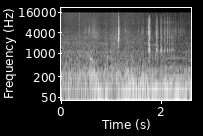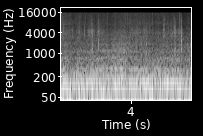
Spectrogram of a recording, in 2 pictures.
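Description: BMW 318i Sport's 2.0-litre turbocharged four-cylinder engine pulling under acceleration, heard from inside the cabin, its low note climbing steadily. A few sharp clicks sound over it about a second and two seconds in.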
